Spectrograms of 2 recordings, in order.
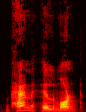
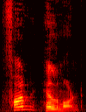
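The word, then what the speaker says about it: van Helmont: এরপর জবনিকা উঠল ভ্যান হেলমন্ট। আমরা বাংলায় লিখি ভ্যান হেলমন্ট, কিন্তু প্রকৃত উচ্চারণ হচ্ছে ইয়োহান্নেস বাপ্টিস্টা ফান হেলমন্ট। ভিএন যেটা ভ্যান লেখা থাকে তার উচ্চারণ কিন্তু এক্ষেত্রে ফান, ফয়াকার দন্তের ন।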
